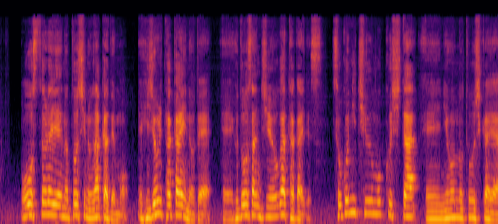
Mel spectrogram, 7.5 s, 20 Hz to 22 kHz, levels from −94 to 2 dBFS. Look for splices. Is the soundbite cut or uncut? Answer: cut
